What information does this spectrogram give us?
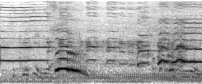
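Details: Kokok Balenggek rooster, a native chicken of Solok, West Sumatra, gives a crow of curved, harmonic-rich syllables, rising then falling, with a second phrase near the end; other faint clucks and background noise.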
